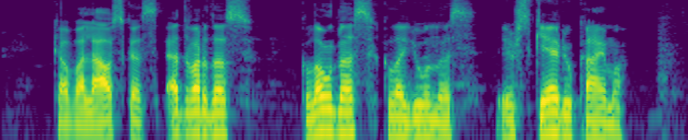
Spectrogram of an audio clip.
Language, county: Lithuanian, Vilnius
